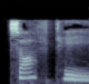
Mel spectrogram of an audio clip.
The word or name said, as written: softie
